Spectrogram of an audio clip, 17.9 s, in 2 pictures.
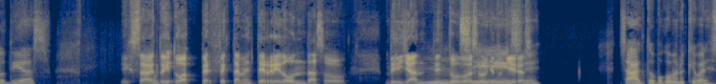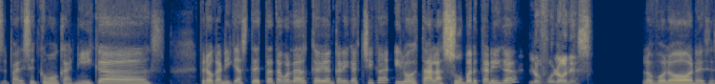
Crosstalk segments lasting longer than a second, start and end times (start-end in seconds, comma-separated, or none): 5.2-6.7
